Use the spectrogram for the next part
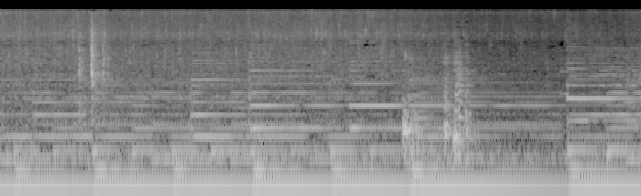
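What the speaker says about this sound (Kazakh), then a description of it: "Пияз бен сәбізді жақсылап қызарғанша қуырып аламыз." Onions and carrots frying in a little oil in a pot for a noodle soup give a steady close sizzle, with a couple of brief stirring clatters partway through and a faint tonal hum underneath.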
